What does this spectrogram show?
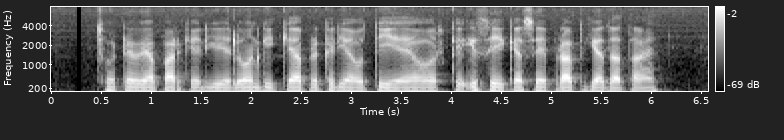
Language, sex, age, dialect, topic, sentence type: Hindi, male, 46-50, Marwari Dhudhari, banking, question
